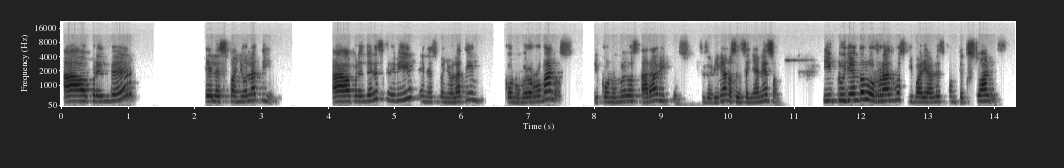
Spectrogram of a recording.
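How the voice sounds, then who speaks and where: A woman teacher giving a classroom lecture in a lively way, acting out quoted voices and asking the class questions. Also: on the high side, moderate pace. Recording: dull lo-fi recording.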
